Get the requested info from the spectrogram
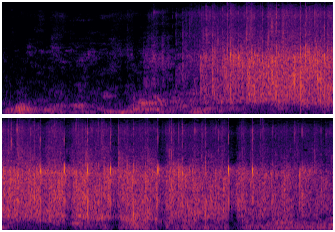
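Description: Applause from a hall audience, many hands clapping. It starts about two seconds in, swells quickly, and begins to die away near the end.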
